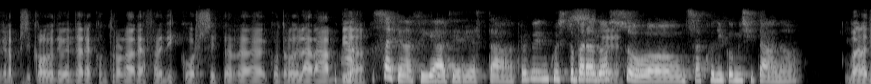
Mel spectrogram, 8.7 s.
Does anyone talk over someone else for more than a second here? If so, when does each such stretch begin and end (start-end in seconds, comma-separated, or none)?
none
